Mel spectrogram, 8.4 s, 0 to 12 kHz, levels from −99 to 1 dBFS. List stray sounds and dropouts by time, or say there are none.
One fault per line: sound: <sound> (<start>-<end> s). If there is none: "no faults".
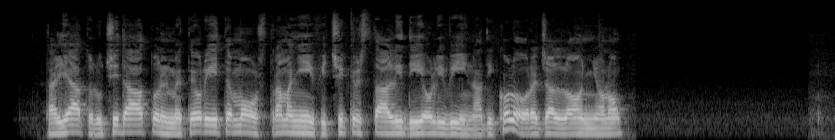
no faults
